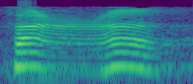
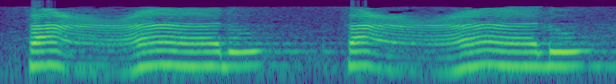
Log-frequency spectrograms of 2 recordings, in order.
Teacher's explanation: Lidahnya tetap di posisi biasa. Fa'a. Makhrajnya hanya di tenggorokan bagian tengah. · Term: huruf ain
